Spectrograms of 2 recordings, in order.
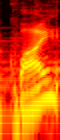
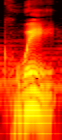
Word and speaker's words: Kwai: fun fact number one the correct tire pronunciation of the river Quai is not qu but Quay fun fact number two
